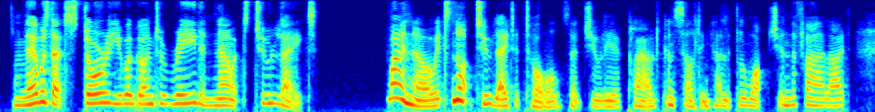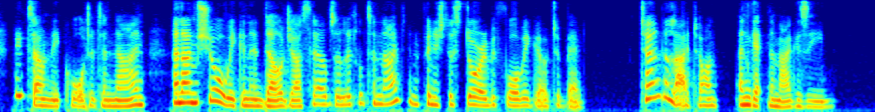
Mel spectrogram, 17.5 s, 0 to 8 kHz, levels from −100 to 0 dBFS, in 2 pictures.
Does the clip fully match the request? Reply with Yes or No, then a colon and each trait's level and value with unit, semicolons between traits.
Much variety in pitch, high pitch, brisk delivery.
Yes: wide, 5.7 semitones; high, 195 Hz; fast, 225 wpm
